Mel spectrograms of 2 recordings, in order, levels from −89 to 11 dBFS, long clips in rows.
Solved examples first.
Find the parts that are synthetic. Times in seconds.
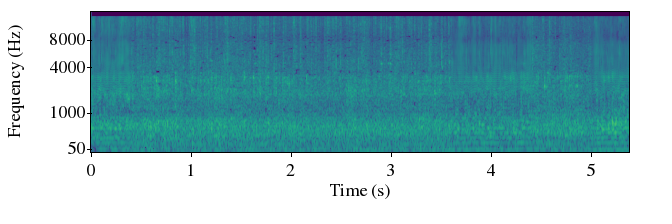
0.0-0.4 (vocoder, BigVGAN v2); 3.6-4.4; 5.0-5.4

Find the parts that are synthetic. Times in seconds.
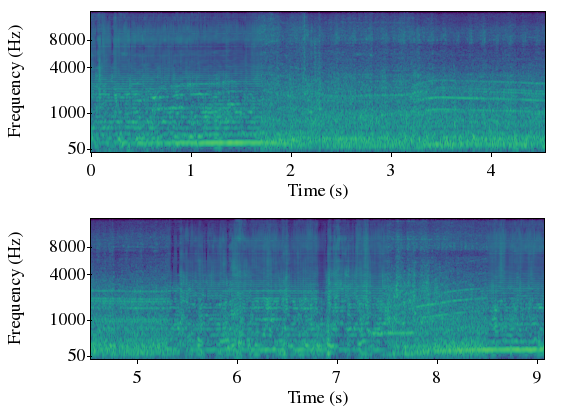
0.0-1.7 (vocoder, BigVGAN v2); 5.3-7.5; 8.5-9.1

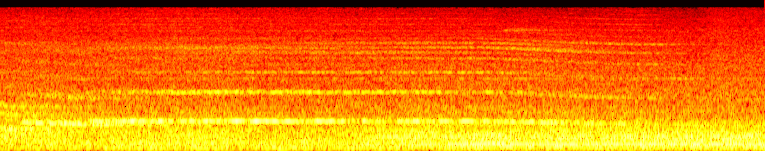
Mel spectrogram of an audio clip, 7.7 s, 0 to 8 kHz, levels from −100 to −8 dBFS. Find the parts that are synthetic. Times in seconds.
0.0-1.7 (vocoder, BigVGAN v2)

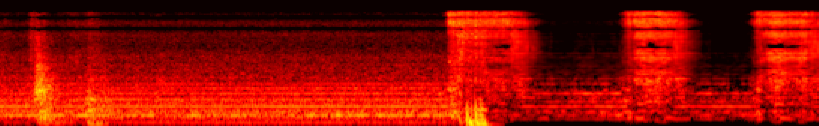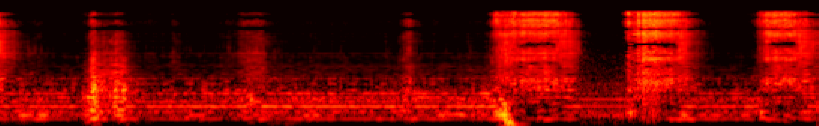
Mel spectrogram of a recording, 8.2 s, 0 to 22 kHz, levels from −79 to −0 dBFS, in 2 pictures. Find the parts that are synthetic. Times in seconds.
2.4-7.0 (vocoder, BigVGAN v2); 7.4-8.2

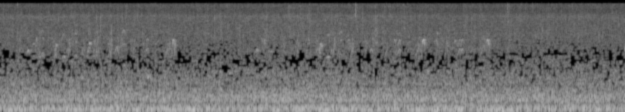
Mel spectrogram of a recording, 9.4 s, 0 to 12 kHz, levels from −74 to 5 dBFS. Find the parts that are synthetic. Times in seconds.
0.7-3.0 (vocoder, BigVGAN v2); 6.9-9.0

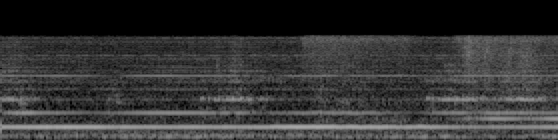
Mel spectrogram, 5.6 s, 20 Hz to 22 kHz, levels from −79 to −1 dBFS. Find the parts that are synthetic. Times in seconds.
2.5-4.3 (vocoder, BigVGAN v2)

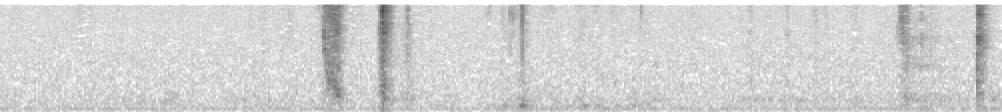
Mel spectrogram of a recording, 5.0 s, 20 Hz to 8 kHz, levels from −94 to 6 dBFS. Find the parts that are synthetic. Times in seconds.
none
